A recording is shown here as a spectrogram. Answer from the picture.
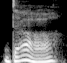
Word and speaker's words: Dal: It just so happens that the fourth letter of the Hebrew alphabet, Dal, was represented by a door in its earliest form. Pronounced Da, this letter is the modern equivalent of D, delta in the Greek, or Dalet in the modern Hebrew.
